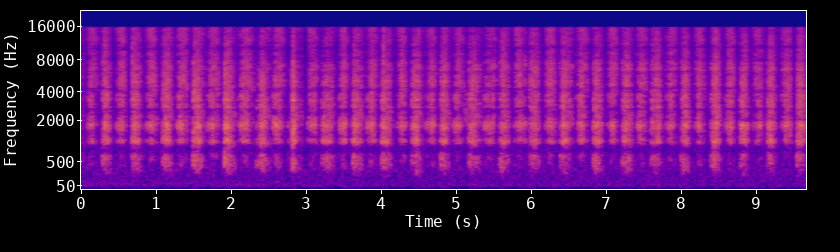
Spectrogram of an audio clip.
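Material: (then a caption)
Plywood. Long nails scratch back and forth across the raw wood back of a solid, flat, thin plywood Christmas decoration cut-out. About 34 quick, rhythmic rasping strokes are heard, each a bright, dry scrape centered around 1 kHz and up, with no low-end body. Faint breathing may be audible underneath.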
